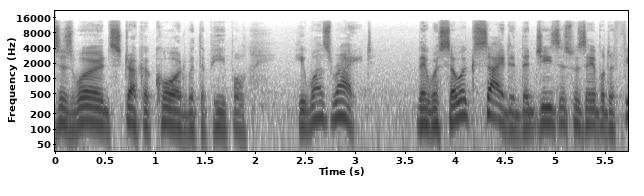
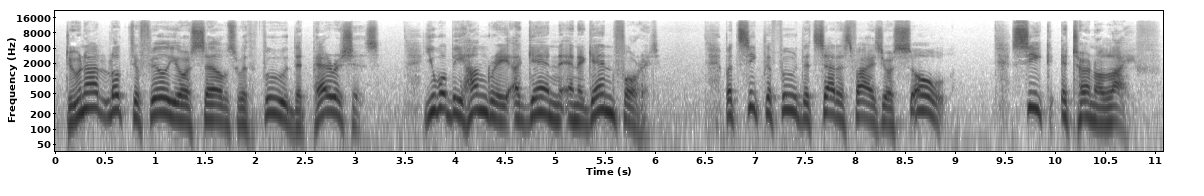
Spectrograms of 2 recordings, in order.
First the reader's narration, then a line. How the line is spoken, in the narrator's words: Jesus raised his voice again, saying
